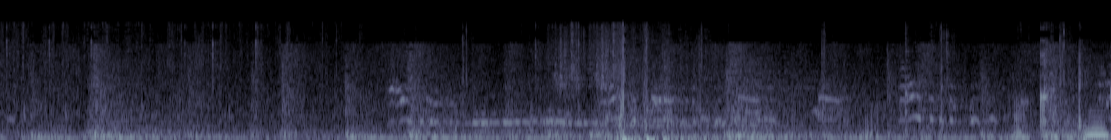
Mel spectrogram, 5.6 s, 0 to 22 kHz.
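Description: Clucking chickens fill a dungeon scene in the video game Dungeons 3, many birds calling in overlapping bursts alongside intermittent clip-clop taps that swell louder toward the end.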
